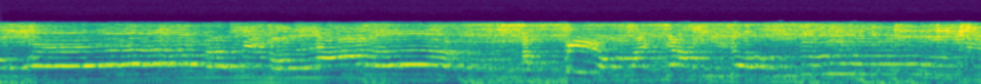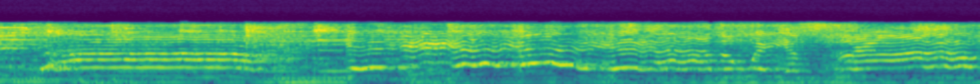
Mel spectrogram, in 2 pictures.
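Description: A woman singing live over musical accompaniment with a steady bass line. She holds long notes, some with a wavering vibrato.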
